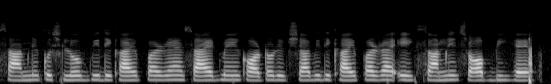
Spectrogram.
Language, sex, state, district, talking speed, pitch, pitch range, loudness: Hindi, female, Bihar, Saharsa, 215 wpm, 205 Hz, 195-210 Hz, -19 LUFS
